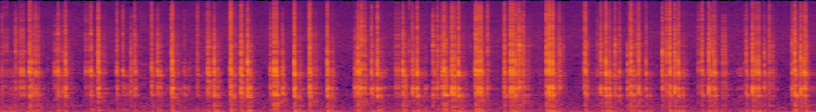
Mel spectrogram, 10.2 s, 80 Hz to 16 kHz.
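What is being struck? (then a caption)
Empty plastic tray tapped with fingernails. Long silver nails tap rapidly on the walls of a long, empty, transparent plastic tray with a divider, resting on a table. The taps are quick, light and clicky, with short bright attacks, a hollow plastic ring around 850 Hz and 1.3 kHz, and almost no low end. Each tap decays almost instantly.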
